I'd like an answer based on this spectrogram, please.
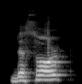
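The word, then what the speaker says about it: Dassault: इसके लिए रेस में फ्रांस की दसल्ट यानी दसों उसको दसों कहते हैं। वहां की जो फ्रांस की जो वहां का जो उच्चारण है उसमें उसको दसों बोलते हैं।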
